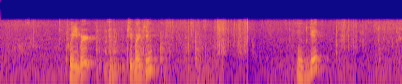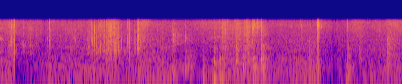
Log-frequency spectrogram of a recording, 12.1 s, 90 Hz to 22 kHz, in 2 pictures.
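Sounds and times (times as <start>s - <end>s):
packaging rustling: 2.5s - 4.0s, 5.0s - 8.3s.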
